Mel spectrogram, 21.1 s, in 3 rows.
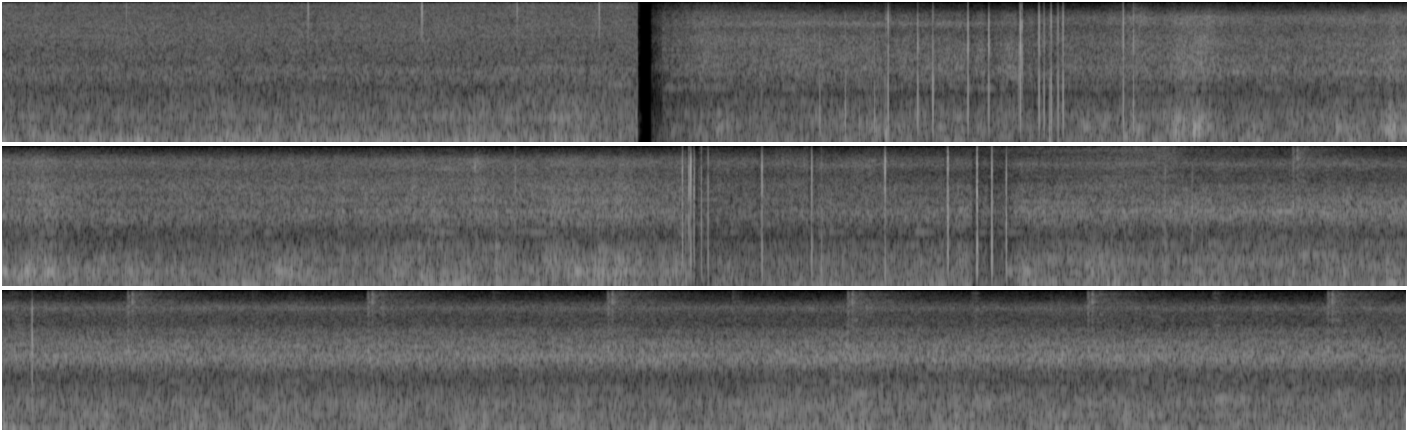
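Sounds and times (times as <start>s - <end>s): train rumbling on track: 0.0s - 21.0s
sharp clicks and knocks: 10.0s - 12.2s.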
